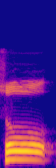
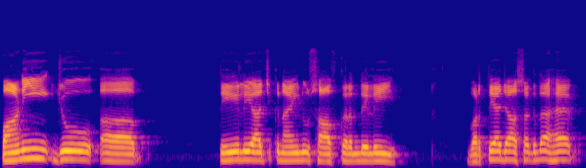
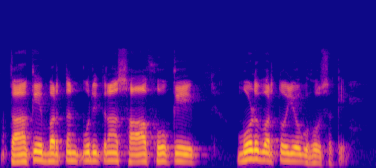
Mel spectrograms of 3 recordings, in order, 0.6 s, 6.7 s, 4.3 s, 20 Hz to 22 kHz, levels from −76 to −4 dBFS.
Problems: none marked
